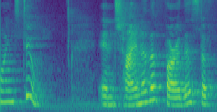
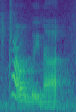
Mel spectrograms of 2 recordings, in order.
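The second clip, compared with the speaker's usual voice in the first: whispered aside; 8 dB quieter, faster than usual. Real, not acted. Host musing about piggy bank.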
